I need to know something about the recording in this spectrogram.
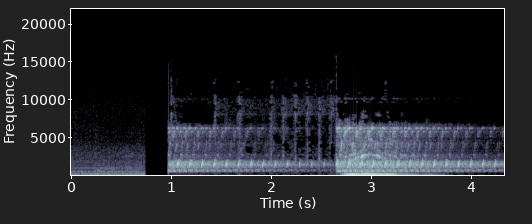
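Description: A short electronic logo jingle: a bright chiming tone pulsing rapidly, joined by a deep boom about two and a half seconds in, then slowly fading. Before it, under a second of steady outdoor background noise cuts off abruptly.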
